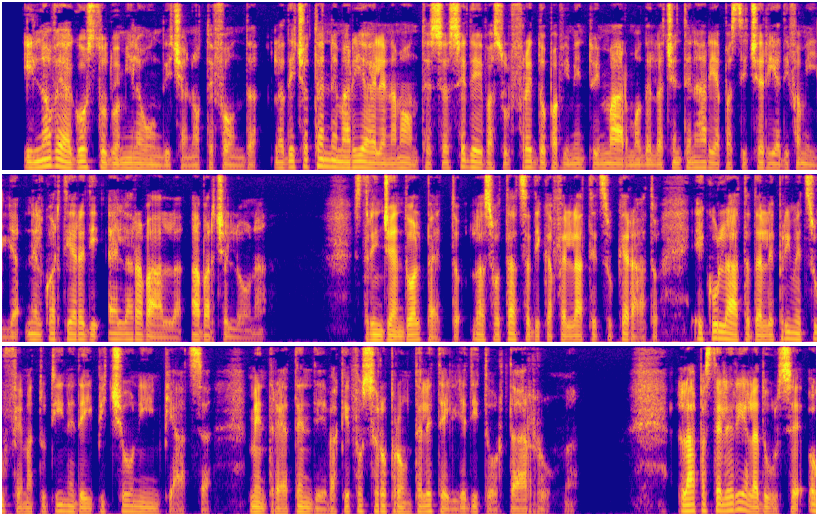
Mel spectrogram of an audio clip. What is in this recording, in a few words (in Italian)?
lettura narrazione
